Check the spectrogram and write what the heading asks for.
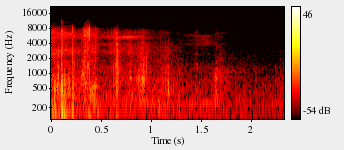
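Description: Pages of a small paperback picture book being flipped through quickly, a run of sharp paper flaps and rustles in the first second that thins out to a few light handling sounds as the book settles open.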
